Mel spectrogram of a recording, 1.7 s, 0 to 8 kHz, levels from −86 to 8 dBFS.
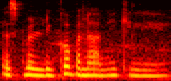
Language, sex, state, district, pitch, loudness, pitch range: Hindi, female, Uttar Pradesh, Jyotiba Phule Nagar, 225 Hz, -24 LUFS, 220-240 Hz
